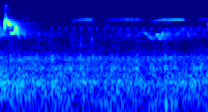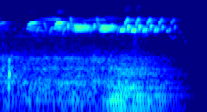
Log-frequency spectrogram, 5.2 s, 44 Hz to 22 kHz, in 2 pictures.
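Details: Male Indigo Bunting singing about twenty minutes after sunrise on 16 July 2018 near Cemetery Road Wetlands, between Keene Valley and Keene, Essex County, New York: a bright, high song of quick paired notes running down the scale after faint thin chips, over low hiss.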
